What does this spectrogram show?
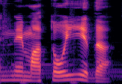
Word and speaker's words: Nematoida: Só que aqui a penúltima sílaba é apenas esse i, e ele na verdade é um i longo. Então a pronúncia adequada deveria ser nematoida.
